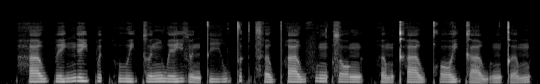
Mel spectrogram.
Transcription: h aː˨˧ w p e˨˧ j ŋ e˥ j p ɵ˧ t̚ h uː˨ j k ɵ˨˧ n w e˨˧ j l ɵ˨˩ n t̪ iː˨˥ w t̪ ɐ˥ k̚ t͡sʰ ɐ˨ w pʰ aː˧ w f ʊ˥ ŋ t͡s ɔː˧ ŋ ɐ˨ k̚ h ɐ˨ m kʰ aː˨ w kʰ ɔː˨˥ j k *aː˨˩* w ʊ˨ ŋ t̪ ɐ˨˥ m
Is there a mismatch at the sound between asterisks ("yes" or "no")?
no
